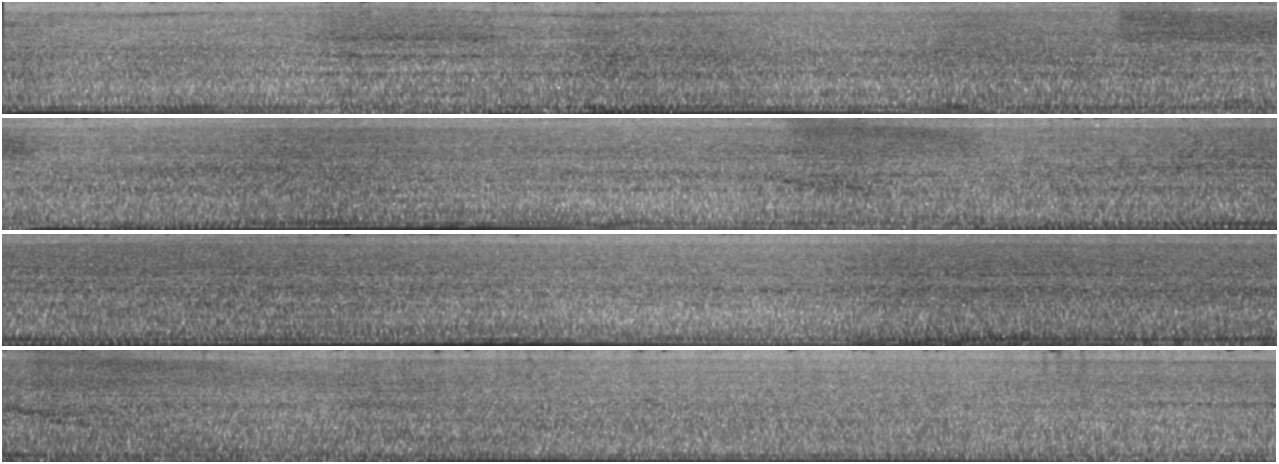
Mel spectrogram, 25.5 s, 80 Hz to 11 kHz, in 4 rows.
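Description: A 1994 Dodge Ram pickup engine pulls through its gears on a country road, a loud, close, deep rumble that rises with each acceleration, dips at the shifts, then climbs again.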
